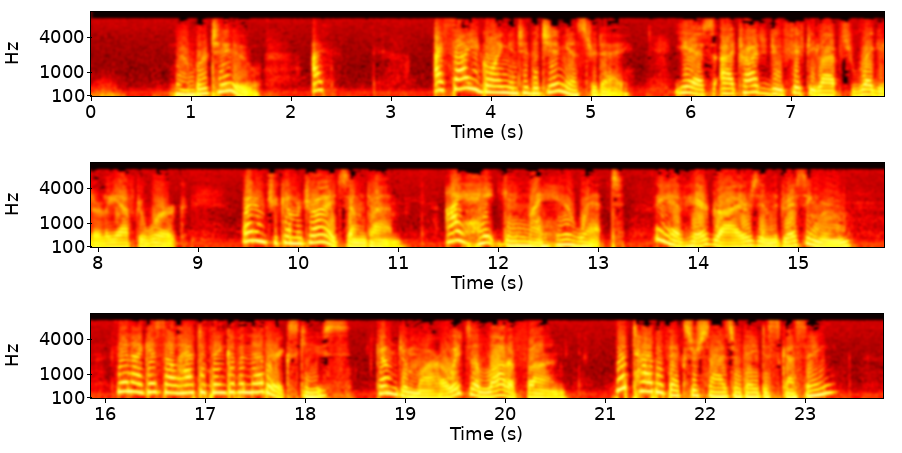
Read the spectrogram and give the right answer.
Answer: Number two is D, swimming.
